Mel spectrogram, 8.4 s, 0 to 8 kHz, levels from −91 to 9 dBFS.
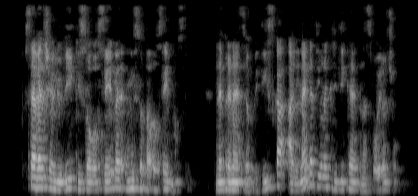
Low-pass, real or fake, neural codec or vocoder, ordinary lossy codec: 7.2 kHz; fake; codec, 16 kHz, 4 kbps, FreqCodec, larger model; AAC, 32 kbps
